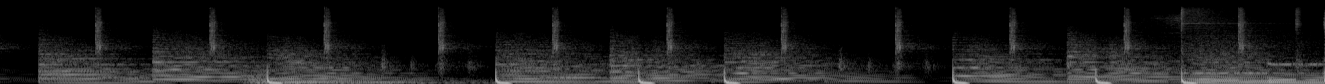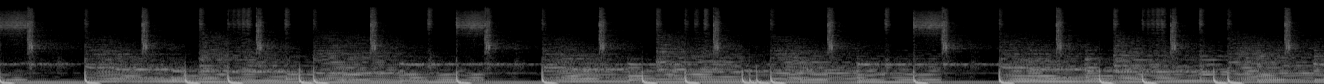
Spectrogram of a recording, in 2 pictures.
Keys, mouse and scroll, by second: 0.7 click, 2.3 Tab, 4.2 click, 5.2 click, 6.8 g, 10.3-11.7 scroll up 6, 11.7 g, 13.1-13.7 scroll down 3, 13.7-14.8 drag, 14.8-15.7 scroll up 2, 15.7 g, 18.3-18.7 scroll down 3, 18.7 click, 19.6 click, 20.2 scroll up 2, 20.4-21.0 scroll down 3, 21.0 click, 22.2 g, 25.4 click.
